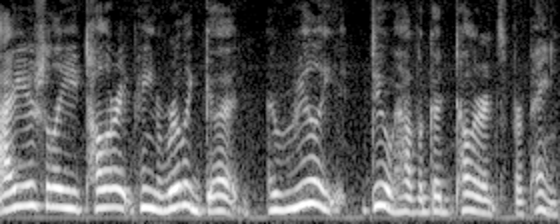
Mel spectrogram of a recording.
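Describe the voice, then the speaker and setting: A woman speaks at a moderate pace with a fairly high, somewhat breathy voice. Her tone is dark and mellow, with ordinary pitch variation. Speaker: vlogger. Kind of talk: casual vlog monologue. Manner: chatty.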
